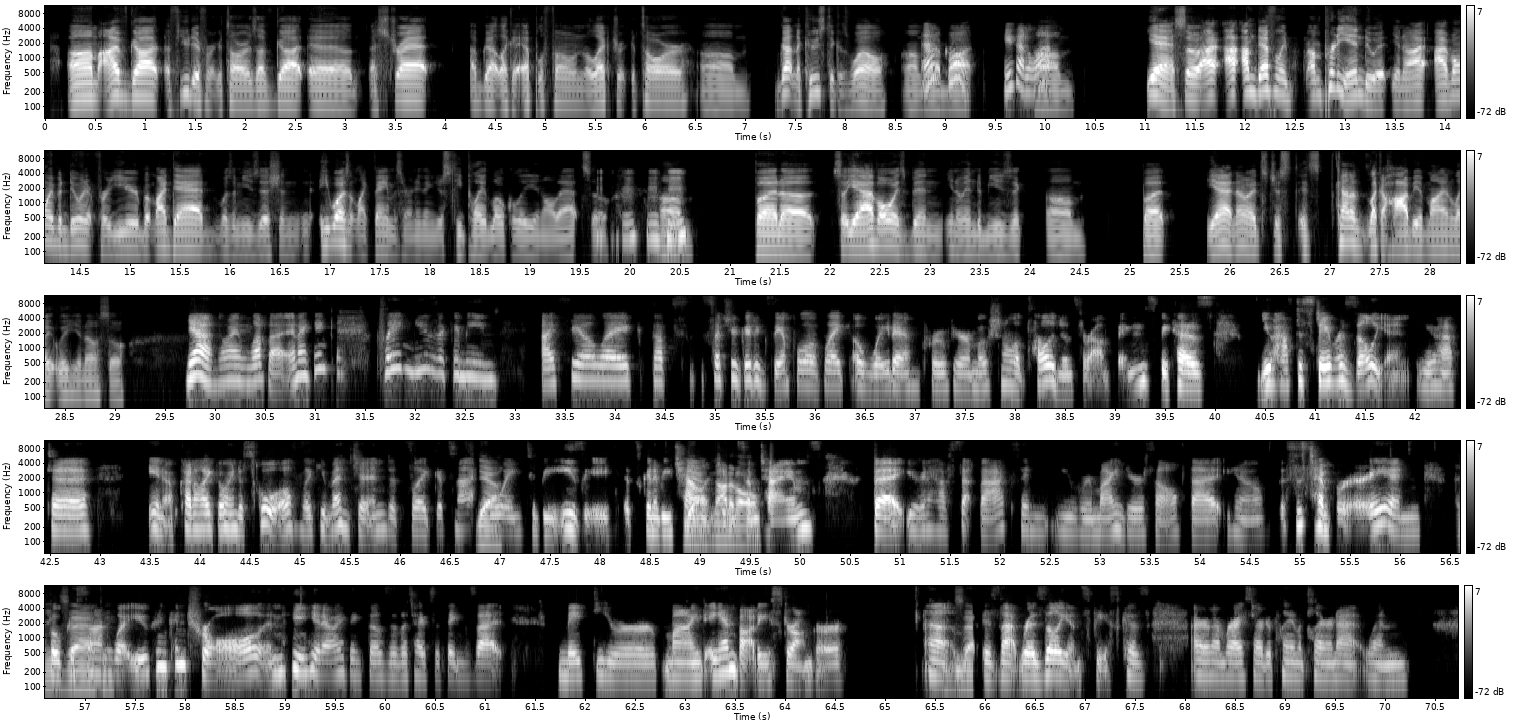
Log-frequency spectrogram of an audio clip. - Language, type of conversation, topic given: English, unstructured, What are some effective ways to develop greater emotional intelligence in everyday life?
- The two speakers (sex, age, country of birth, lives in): female, 45-49, United States, United States; male, 20-24, United States, United States
- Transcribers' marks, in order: other background noise; tapping; laughing while speaking: "y"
